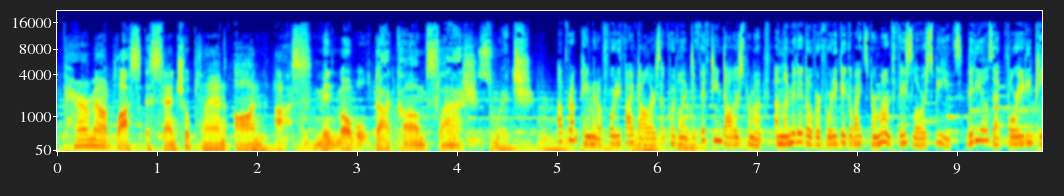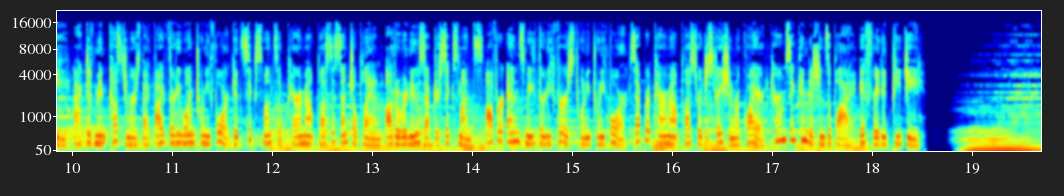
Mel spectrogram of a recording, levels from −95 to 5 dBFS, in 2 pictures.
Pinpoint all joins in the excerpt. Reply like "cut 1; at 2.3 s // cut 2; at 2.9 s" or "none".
cut 1; at 18.6 s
